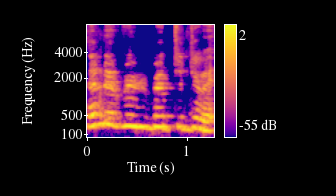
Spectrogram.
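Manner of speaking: play-acted pathetic, weepy crying voice, high and tearful. Quoting a cornered man's admission, imitating a crying voice. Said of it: "he did it in like a crying voice".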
